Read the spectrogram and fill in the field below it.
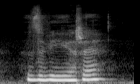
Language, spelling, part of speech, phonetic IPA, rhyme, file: Czech, zvíře, noun, [ˈzviːr̝ɛ], -iːr̝ɛ, Cs-zvíře.ogg
- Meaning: animal, beast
